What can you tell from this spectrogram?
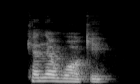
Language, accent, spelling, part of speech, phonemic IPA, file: French, Canada, Kahnawake, proper noun, /ka.na.wa.ke/, LL-Q150 (fra)-Kahnawake.wav
- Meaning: Kahnawake (a large Mohawk community on the South Shore region of Montreal)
